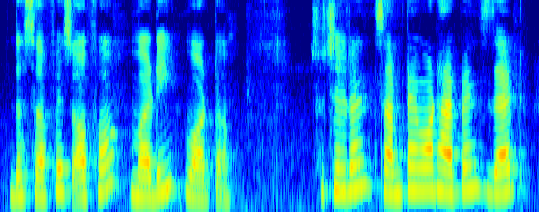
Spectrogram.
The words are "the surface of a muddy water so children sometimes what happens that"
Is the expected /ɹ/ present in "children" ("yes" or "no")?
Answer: yes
